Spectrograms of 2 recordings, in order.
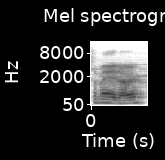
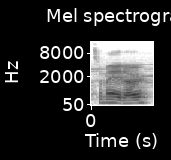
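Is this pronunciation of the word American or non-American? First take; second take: American; American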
